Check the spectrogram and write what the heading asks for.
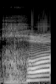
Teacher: جس طرح انسان گلے سے بلغم نکالتا ہے اس طرح خا کو نکالیں گے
